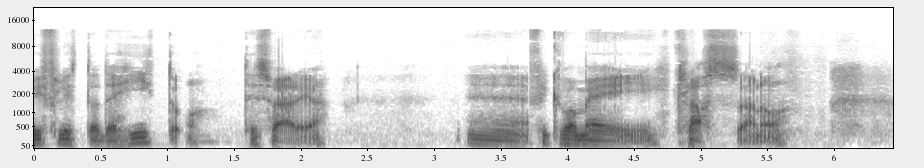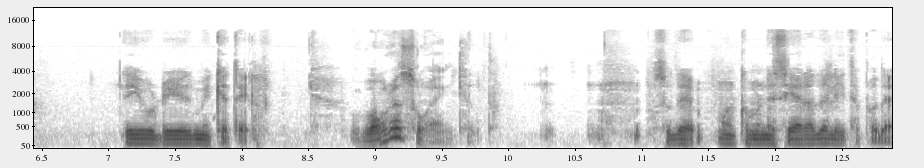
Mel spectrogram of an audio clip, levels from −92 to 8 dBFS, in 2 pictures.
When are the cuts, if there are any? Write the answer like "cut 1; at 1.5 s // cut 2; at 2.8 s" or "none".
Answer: cut 1; at 3.7 s // cut 2; at 11.0 s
